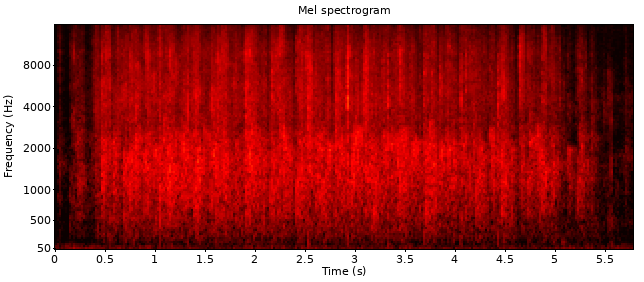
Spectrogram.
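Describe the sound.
Audience applause welcoming speakers to an evening talk on Scorsese, a steady wash of clapping that swells in, holds for several seconds and tapers off at the end.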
